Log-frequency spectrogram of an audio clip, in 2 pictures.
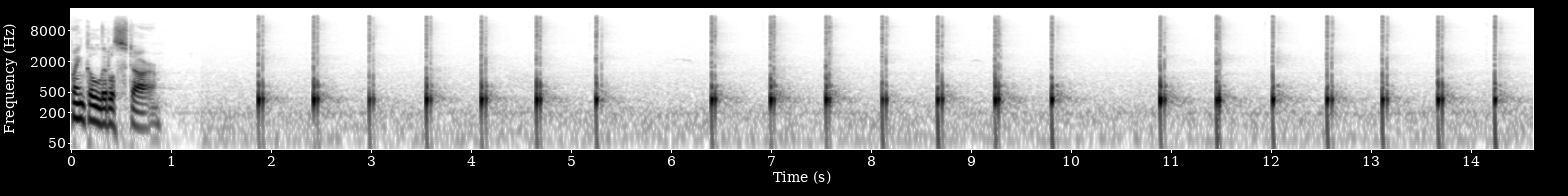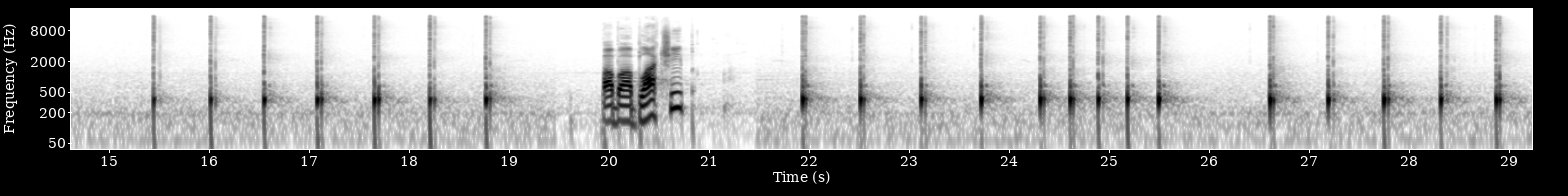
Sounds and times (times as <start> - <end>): Tap: 10.9 - 14.4, 26.6 - 29.1.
